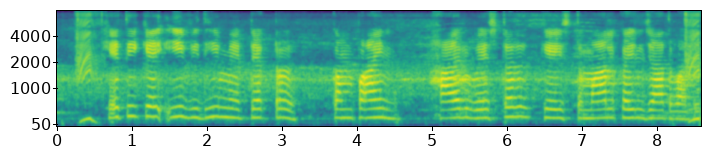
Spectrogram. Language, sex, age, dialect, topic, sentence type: Bhojpuri, female, 25-30, Northern, agriculture, statement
